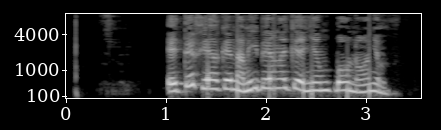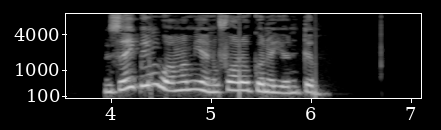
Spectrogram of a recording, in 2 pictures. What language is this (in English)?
Ibibio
